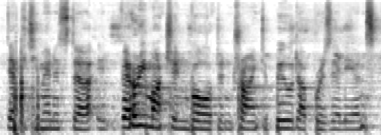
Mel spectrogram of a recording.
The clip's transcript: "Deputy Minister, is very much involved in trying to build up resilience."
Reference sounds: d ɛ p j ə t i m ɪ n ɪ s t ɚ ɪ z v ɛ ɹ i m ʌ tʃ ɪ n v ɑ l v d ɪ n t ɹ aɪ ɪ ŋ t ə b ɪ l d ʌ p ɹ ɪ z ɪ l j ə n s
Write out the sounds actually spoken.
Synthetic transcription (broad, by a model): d ɛ p j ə t i m ɪ n ɪ s t ɚ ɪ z v ɛ ɹ i m ʌ tʃ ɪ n v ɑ l v d ɪ n t ɹ aɪ ɪ ŋ t ə b ɪ l d ʌ p ɹ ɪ z ɪ l j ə n s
